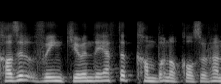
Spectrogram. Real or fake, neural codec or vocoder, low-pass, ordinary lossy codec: fake; codec, 16 kHz, 0.2 kbps, FocalCodec; none; none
